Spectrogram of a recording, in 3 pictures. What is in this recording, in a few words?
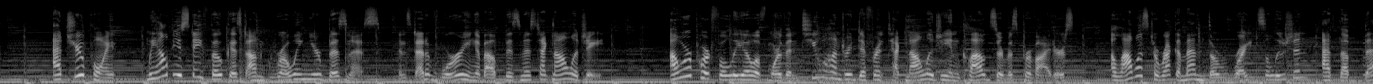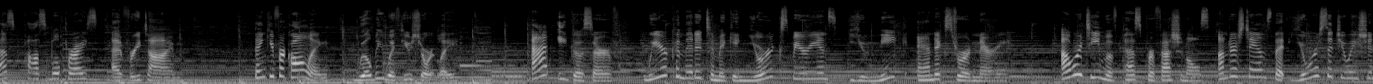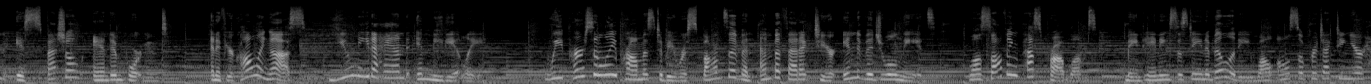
Message On Hold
